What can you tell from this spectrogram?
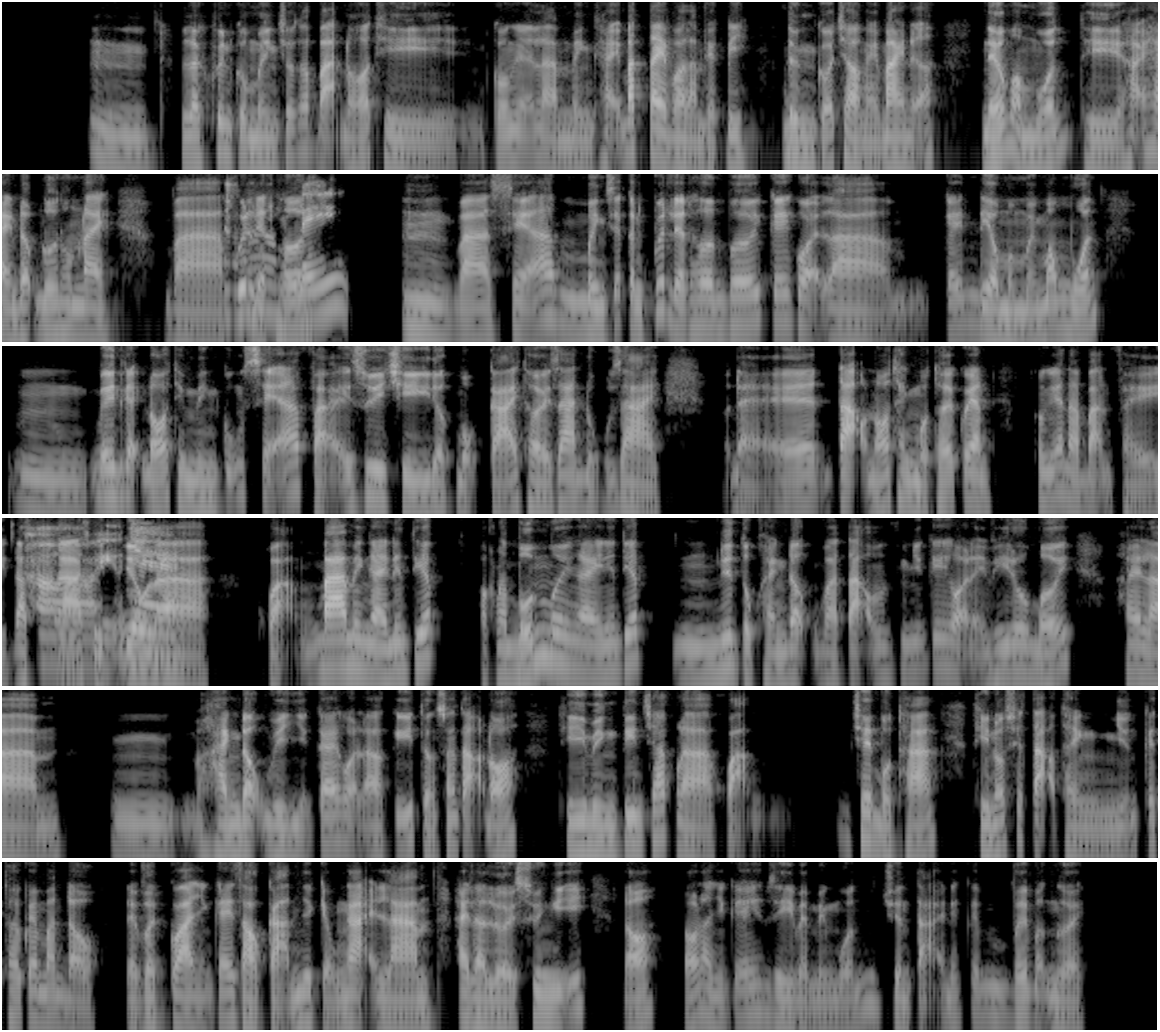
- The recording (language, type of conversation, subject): Vietnamese, podcast, Bạn làm thế nào để duy trì động lực lâu dài khi muốn thay đổi?
- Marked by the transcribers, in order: tapping; other background noise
